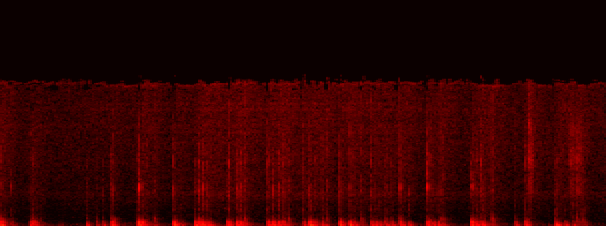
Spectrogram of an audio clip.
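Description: Long nails tap the top of a whole white ribbed mini pumpkin, then a hand grips it and taps its side. The result is bursts of quick, dull, hollow knocks with a low pitch and almost no ring, separated by short pauses.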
